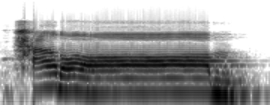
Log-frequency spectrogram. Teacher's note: جب یہاں پہ رکیں گے سٹاپ کریں گے تو میم ساکن ہو جائے گا ، حرام، ہا بریک ہے اس کو بریک پڑھیں گے، بھاری · ہا بریک ہے اس کو بریک پڑھیں گے، بھاری ساؤنڈ کے ساتھ نہیں پڑھنا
